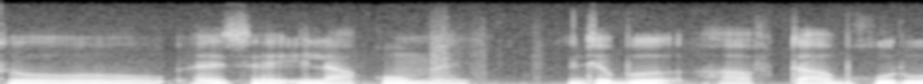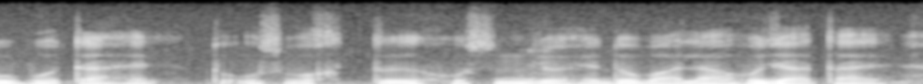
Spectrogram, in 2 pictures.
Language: Urdu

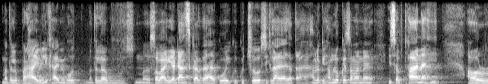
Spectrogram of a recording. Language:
Hindi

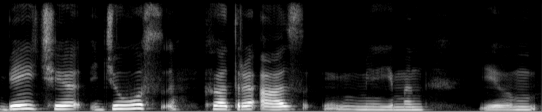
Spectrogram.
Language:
Kashmiri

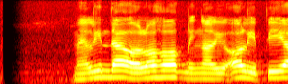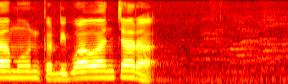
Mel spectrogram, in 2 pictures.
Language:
Sundanese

